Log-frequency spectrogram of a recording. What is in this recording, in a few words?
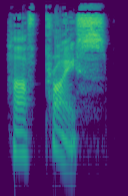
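"half-price", British English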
